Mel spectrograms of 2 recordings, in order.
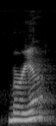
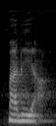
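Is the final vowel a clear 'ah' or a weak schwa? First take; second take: schwa; ah. First: The final vowel is a weak schwa. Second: The final vowel is a clear open ah.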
